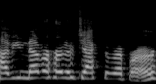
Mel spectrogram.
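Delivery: ordinary talk, nothing marked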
